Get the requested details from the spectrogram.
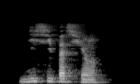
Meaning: clearing, dissipation, disappearance
- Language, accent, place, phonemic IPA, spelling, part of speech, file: French, France, Lyon, /di.si.pa.sjɔ̃/, dissipation, noun, LL-Q150 (fra)-dissipation.wav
